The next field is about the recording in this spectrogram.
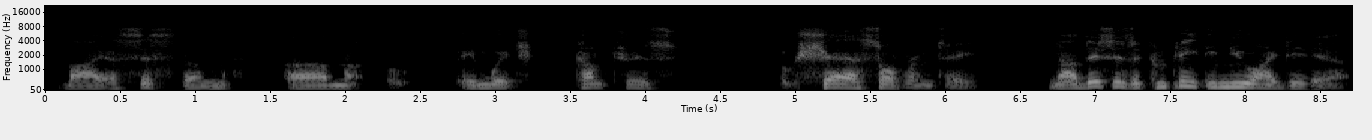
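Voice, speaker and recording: A man speaking courteously and in measured terms in a group discussion. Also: mid-range voice, dark tone, muffled recording. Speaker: discussion participant.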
